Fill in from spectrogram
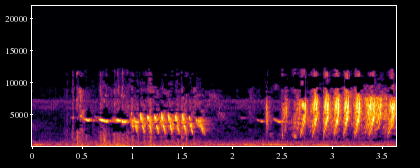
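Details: Bigodinho, or double-collared seedeater, from the 2023 season featuring Camelão and Torneiro song styles. A slurred whistle opens into a buzzy rattling trill, a short pause follows, then a sharper, very high series of rapid chips.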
